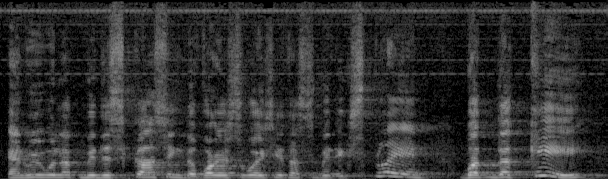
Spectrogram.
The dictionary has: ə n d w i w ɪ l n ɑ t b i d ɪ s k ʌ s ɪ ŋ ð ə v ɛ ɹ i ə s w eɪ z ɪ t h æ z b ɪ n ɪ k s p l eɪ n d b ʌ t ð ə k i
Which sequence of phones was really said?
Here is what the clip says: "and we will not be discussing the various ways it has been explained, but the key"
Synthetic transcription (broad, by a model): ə n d w i w ɪ l n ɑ t b i d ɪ s k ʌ s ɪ ŋ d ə v ɛ ɹ i ə s w eɪ s ɪ t h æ s b ɪ n ɪ k s p l eɪ n d b ʌ t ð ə k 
